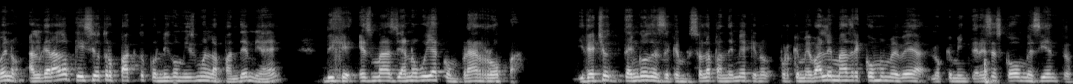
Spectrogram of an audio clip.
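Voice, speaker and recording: Speaking at a very fast pace with a Mexican accent, a man uses a high pitch and ordinary pitch variation. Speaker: podcast co-host, writer and speaker. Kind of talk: casual chat.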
